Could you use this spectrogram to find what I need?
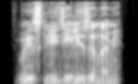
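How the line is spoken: Dry question. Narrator (Russian): сухо спросил

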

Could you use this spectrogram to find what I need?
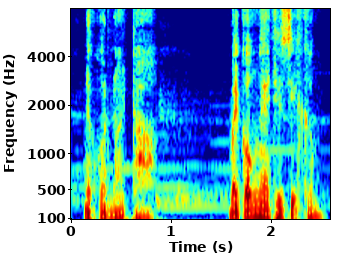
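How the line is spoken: Whispered. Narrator (Vietnamese): Hậu thì thầm

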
